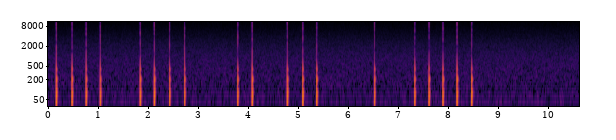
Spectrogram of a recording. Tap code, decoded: THE

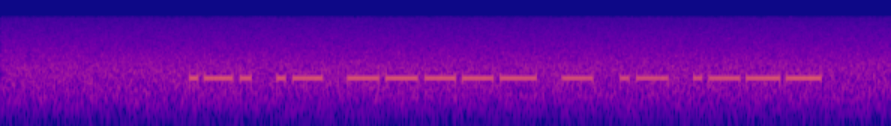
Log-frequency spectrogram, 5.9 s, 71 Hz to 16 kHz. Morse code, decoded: RA0TAJ

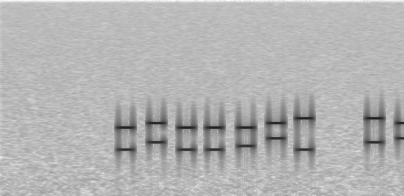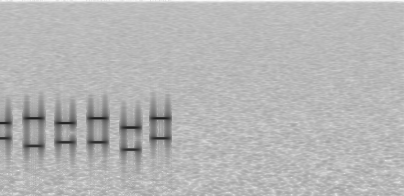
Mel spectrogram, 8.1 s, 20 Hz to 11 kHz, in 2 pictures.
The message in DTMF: 1811403 906891#

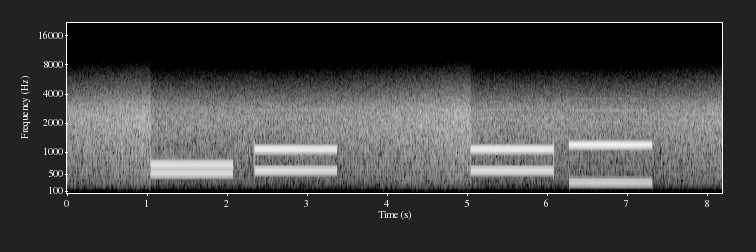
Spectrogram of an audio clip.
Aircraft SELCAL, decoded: FJ-GP GP-AQ

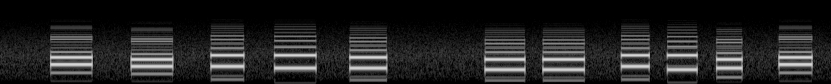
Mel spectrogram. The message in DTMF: 07965 119340

